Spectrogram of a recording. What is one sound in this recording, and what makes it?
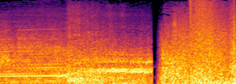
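A powerful vehicle engine roars loudly.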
